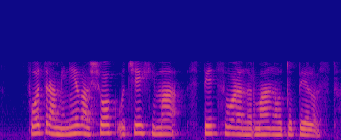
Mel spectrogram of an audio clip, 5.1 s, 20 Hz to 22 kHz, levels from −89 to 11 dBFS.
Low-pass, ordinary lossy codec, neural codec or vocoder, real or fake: 3.6 kHz; none; vocoder, 22.05 kHz, 80 mel bands, Vocos; fake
